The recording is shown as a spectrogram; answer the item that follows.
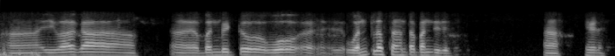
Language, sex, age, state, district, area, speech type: Kannada, male, 18-30, Karnataka, Uttara Kannada, rural, conversation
